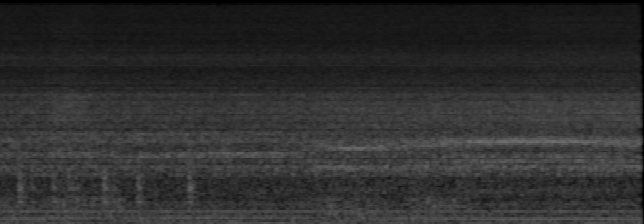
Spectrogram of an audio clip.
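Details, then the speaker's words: DIY boost leak test on a Civic build, intake pressurised through a PVC tester with a tire valve: steady airy hiss with a faint whistle from air escaping at a loose intake coupler; couplers later tightened. "alright so it's testing the boost leak and already found my first coupler has a huge leak"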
